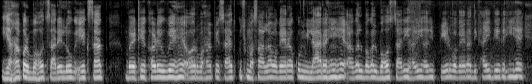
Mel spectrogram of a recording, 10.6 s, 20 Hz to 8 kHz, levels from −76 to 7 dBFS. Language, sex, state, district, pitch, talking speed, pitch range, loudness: Hindi, male, Uttar Pradesh, Gorakhpur, 185 Hz, 190 wpm, 175-190 Hz, -18 LUFS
